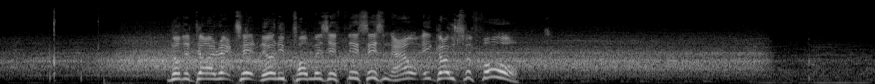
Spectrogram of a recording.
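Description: A large stadium crowd cheers loudly.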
